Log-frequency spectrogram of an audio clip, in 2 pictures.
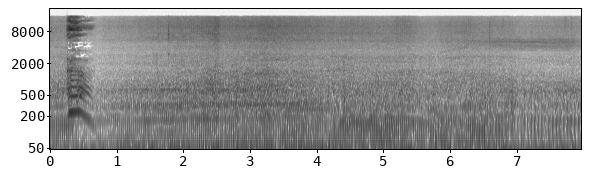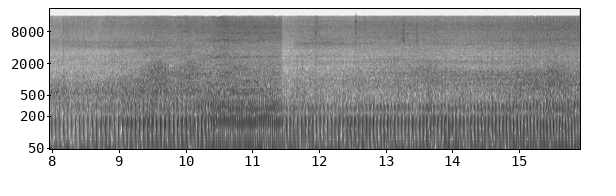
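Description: Triumph Speed 400's single-cylinder engine running steadily as the motorcycle rides along, with wind noise over the microphone. The engine note shifts about four seconds in and again around ten seconds in.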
